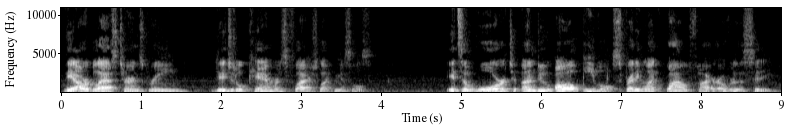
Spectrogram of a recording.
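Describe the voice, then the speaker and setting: Speaking on the low side with lively intonation and a moderate pace, a male poet reads his work aloud at a home reading. It's an amateur video recorded through the camera's microphone, so the room echoes and faint noise is present.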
